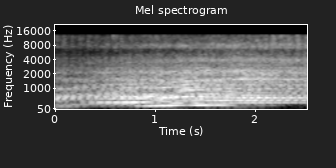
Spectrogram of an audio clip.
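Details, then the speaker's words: Kawasaki Ninja RR two-stroke, Mikuni 28 carburetor, held around 7000–8000 rpm: slightly soft, burbly edge instead of a crisp scream; the mid-to-high range is set deliberately a little rich. "nah tatitu basah ya teman-teman untuk RPM Tengah menengah apa namanya RPM Tengah ke atas atau 7000 sampai 8000 Basah"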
